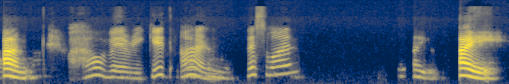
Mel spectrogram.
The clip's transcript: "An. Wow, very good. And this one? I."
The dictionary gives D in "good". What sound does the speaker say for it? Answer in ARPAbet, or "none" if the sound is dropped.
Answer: D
